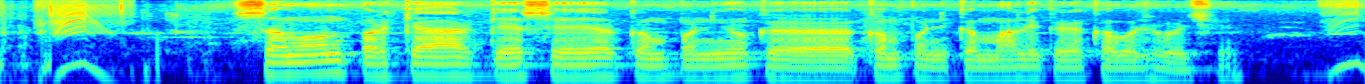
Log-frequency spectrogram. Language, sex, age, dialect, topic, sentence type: Maithili, male, 18-24, Angika, banking, statement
